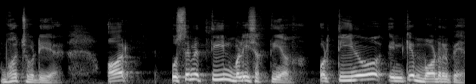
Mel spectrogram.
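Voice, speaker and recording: Against a quiet background, a man with a dark, mellow tone speaks at a high pitch and moderate pace, with very wide pitch swings. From Meerut, western Uttar Pradesh; Uttar Pradesh. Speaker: historian and author; guest. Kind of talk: interview, storytelling about history; interview answer. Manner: halting, with many pauses and fillers. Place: studio. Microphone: lapel.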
